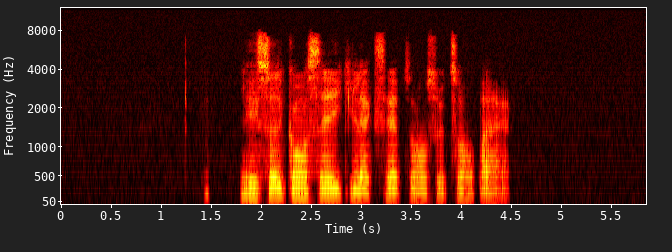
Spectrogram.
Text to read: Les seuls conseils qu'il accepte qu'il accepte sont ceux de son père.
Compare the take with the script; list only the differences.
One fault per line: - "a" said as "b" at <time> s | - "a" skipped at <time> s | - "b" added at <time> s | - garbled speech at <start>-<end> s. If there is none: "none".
- "qu'il accepte" skipped at 3.5 s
